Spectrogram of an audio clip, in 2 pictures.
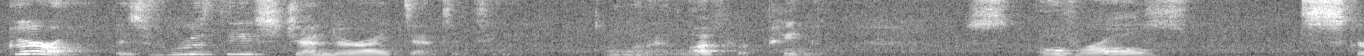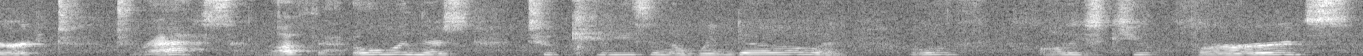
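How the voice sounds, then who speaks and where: A woman's voice: fairly high pitch, animated, a little slow, slight background noise, poor audio. A woman hosting a children's storytime, reading a picture book aloud with gushing, exclamatory asides.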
